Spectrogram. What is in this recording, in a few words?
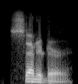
"senator", American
